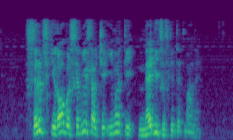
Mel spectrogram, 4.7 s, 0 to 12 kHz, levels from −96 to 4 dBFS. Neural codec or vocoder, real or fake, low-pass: none; real; 7.2 kHz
